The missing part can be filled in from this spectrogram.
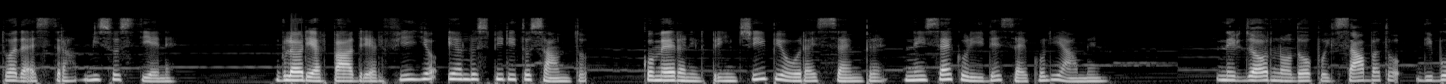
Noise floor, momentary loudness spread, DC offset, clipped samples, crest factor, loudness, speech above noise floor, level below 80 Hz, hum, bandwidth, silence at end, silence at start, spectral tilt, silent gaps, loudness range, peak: -52 dBFS; 11 LU; under 0.1%; under 0.1%; 18 dB; -17 LUFS; 36 dB; -48 dBFS; none; 9.4 kHz; 0 s; 0.05 s; -7 dB/octave; none; 4 LU; 0 dBFS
